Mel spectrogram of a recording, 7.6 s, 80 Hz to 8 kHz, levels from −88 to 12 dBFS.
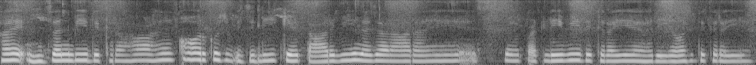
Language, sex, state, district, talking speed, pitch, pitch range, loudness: Hindi, female, Bihar, Saharsa, 215 wpm, 225 Hz, 220-240 Hz, -16 LUFS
